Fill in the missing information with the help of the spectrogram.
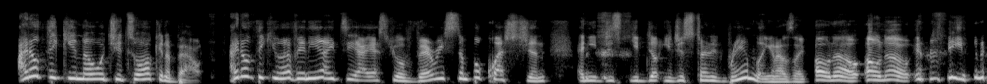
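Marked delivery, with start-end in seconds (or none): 0.2-7.7 put-on female New York accent, higher, faster. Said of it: "in that New York accent".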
